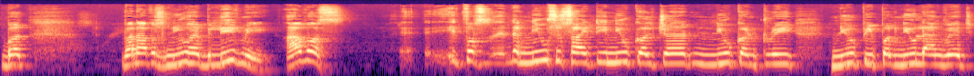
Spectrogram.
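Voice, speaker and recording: Speaking with a Pakistani accent, this man has an extremely high pitch and fairly even intonation. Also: fairly slow pace. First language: Urdu. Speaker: YouTuber. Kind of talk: casual chat. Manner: halting.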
